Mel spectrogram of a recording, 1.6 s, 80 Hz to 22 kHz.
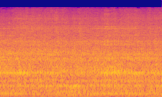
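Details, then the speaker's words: Vintage Delta Milwaukee drill press, all original, 110 volt. Steady whirring rush with a light flapping texture while the spindle turns, coming from the worn drive belt; quill and motor bearings are quiet when spun by hand with the belt off. "And that noise you hear is the belt. You know, it's the belt. Because I've actually taken the belt off and spun this by hand, and the quill bearings are quiet."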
